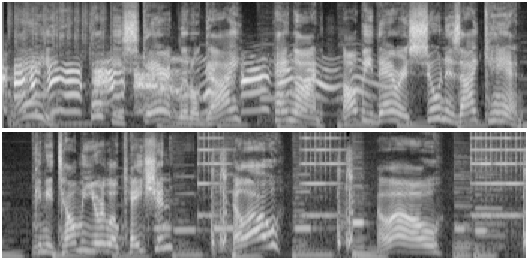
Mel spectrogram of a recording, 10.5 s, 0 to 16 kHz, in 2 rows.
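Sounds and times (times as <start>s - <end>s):
speech: 0.4s - 8.3s, 9.0s - 9.7s
telephones ringing at a police department: 7.2s - 8.9s, 9.9s - 10.4s.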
